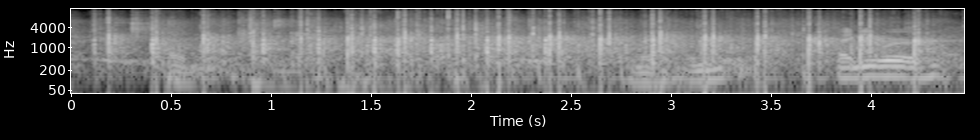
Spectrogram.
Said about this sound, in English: So give Linda a round of applause for that.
